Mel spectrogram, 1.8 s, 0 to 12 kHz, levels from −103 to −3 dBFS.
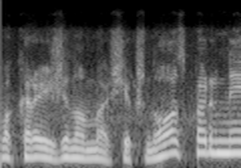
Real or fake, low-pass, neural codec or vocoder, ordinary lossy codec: real; 7.2 kHz; none; Opus, 32 kbps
